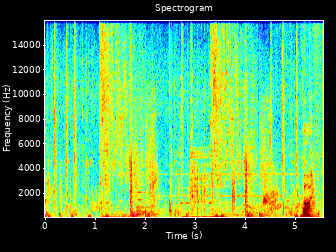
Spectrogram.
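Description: Footsteps run through wet grass.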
